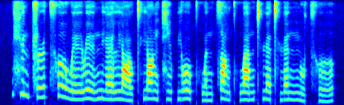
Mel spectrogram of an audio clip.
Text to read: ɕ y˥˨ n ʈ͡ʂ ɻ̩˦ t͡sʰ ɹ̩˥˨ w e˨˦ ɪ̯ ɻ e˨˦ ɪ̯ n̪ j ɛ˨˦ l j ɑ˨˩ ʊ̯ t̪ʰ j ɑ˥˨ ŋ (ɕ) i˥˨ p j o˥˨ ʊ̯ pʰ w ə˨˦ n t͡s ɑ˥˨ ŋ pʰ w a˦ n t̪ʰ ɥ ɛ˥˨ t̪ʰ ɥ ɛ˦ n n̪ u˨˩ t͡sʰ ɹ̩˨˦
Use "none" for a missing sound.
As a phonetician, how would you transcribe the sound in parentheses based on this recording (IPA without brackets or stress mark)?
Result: t͡ɕ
